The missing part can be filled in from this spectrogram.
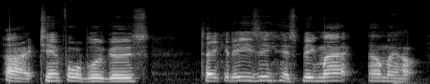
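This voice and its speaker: Here a man with a slightly high voice and a steady tone speaks a little slowly, offering laid-back CB radio chatter and commentary in everyday radio slang. He's a CB operator and video host. Radio hiss and clicks run through the noticeably noisy audio.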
